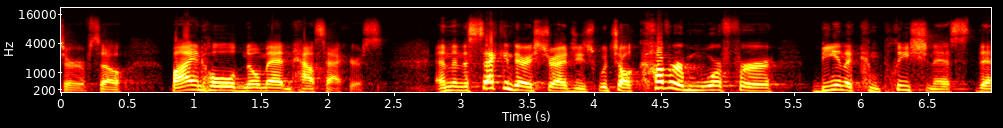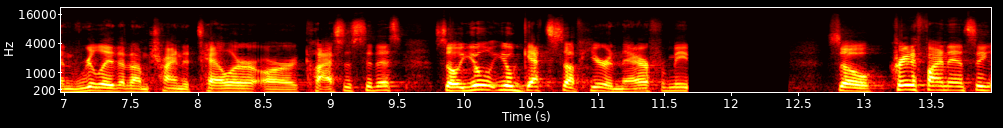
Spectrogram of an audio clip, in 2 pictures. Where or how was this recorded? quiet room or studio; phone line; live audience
live audience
